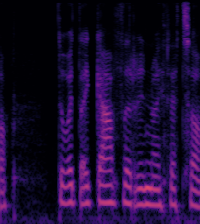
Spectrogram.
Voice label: "gafr", Welsh

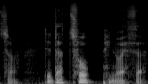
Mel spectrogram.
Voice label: "twp", Welsh

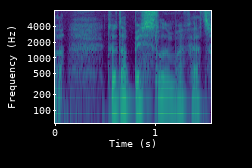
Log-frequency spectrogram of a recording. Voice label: "bustl", welsh

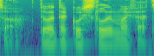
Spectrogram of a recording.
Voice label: "gwystl", Welsh

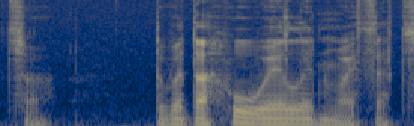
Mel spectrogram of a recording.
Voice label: "hwyl", Welsh

